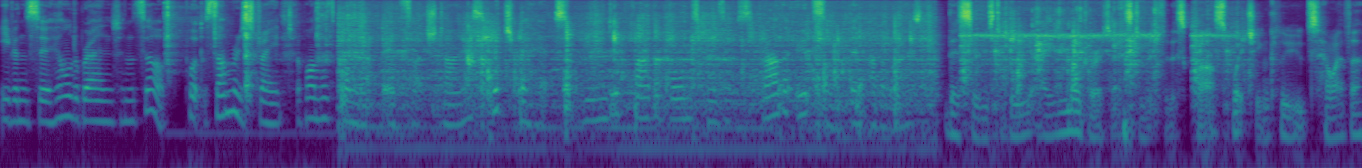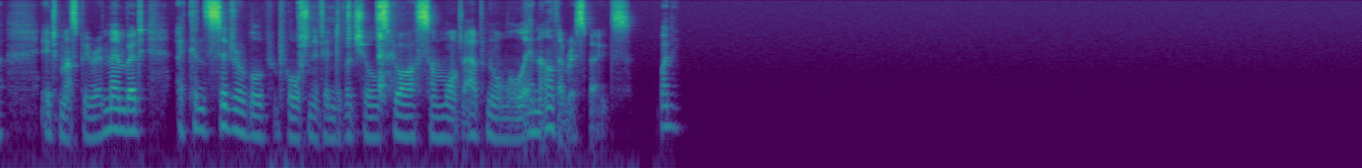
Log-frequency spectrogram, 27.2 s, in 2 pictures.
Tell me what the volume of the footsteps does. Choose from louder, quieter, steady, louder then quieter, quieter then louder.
steady.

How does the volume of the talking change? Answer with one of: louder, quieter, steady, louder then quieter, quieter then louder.
steady.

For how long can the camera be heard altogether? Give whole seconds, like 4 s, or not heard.
3 s.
